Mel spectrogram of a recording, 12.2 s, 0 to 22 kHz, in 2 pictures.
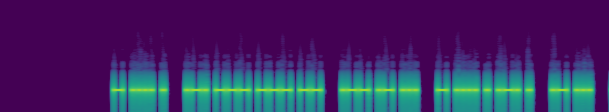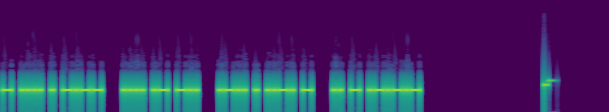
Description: Morse code, heard as a keyed tone, about 40 wpm, 700 Hz. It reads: THE ROOM WAS THERE AS THEY HAD LEFT IT.
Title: A Sound Of Thunder 40wpm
